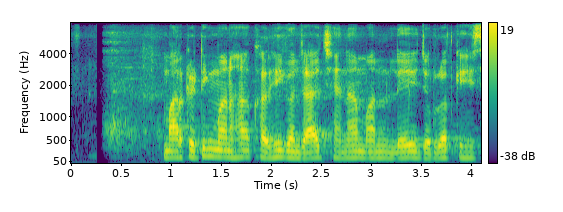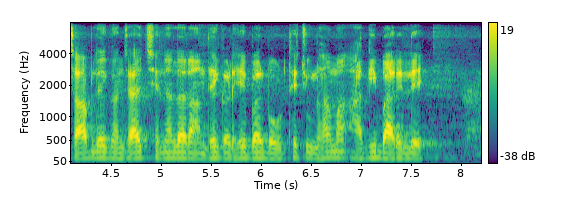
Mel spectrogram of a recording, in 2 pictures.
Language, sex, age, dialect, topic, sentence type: Chhattisgarhi, male, 25-30, Western/Budati/Khatahi, agriculture, statement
